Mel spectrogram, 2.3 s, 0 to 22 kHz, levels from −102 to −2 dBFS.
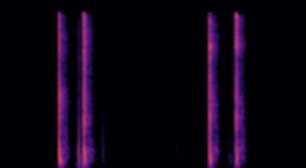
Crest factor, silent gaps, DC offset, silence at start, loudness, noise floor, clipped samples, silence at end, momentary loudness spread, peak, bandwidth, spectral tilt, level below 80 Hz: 36 dB; 0.71-1.56 s, 1.65-1.71 s; under 0.1%; 0.45 s; -37 LUFS; under -90 dBFS; under 0.1%; 0.5 s; 4 LU; -6 dBFS; 16.5 kHz; -1.5 dB/octave; -82 dBFS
